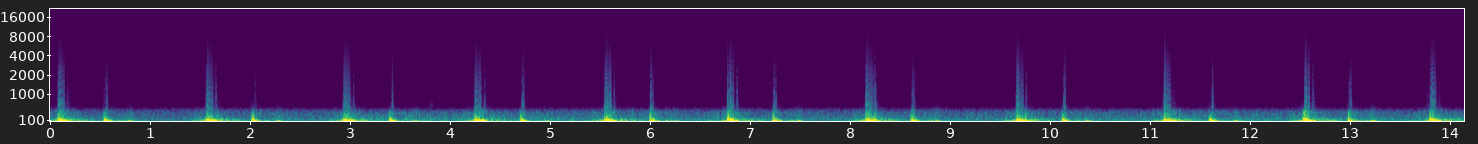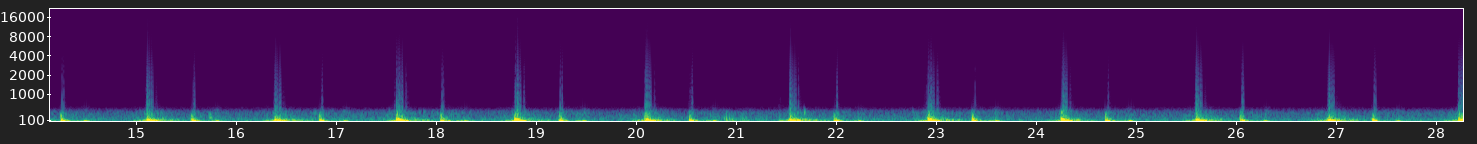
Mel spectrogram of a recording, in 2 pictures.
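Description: Regular, slow heartbeat at the apex with a low extra sound after the second beat and a murmur.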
